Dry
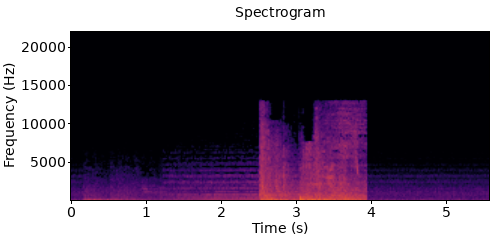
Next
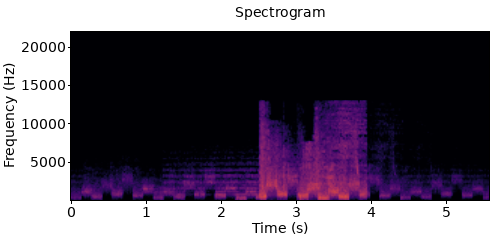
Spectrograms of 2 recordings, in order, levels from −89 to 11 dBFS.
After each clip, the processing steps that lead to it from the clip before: frequency-shifting echo 494 ms, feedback 37%, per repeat -96 Hz, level -22.5 dB; step-sequenced high-pass 7.3 Hz 360–2800 Hz; trim -6.5 dB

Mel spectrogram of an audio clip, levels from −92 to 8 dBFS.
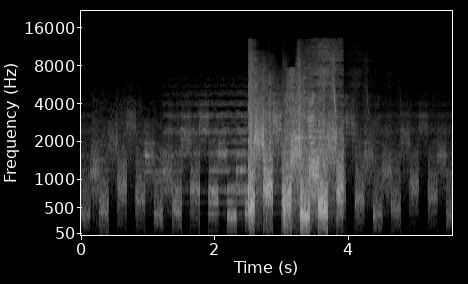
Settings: treble shelf 5.4 kHz -10 dB; trim +7.5 dB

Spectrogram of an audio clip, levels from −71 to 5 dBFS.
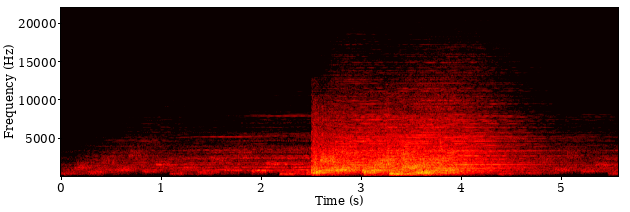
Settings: reverse; upward compressor, threshold -43 dBFS; reverse; pitch-shifted reverb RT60 1.5 s, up +7 st, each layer -2 dB, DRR 1 dB

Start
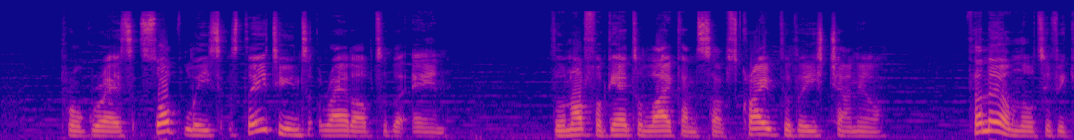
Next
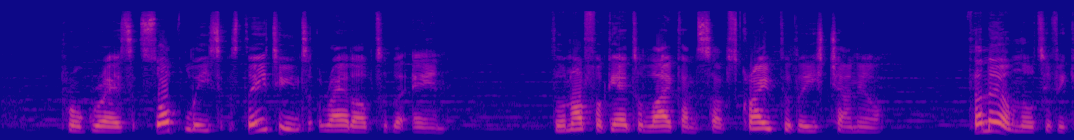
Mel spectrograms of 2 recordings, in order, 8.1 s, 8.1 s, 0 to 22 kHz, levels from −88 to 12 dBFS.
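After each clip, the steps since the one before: elliptic high-pass 370 Hz, stop band 70 dB; trim -6 dB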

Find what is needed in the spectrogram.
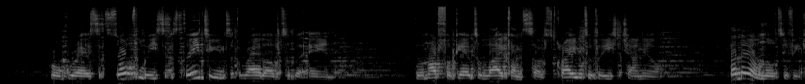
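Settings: tremolo saw up 11 Hz, depth 40%; saturation -32.5 dBFS, distortion -14 dB; decay stretcher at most 26 dB/s; trim +1.5 dB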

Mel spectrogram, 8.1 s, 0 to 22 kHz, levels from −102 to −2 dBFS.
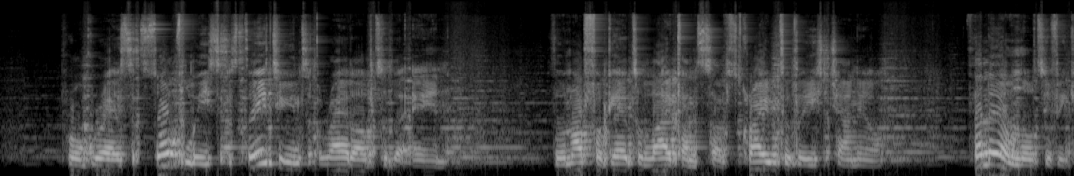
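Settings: feedback comb 60 Hz, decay 0.33 s, harmonics odd, mix 50%; trim +4.5 dB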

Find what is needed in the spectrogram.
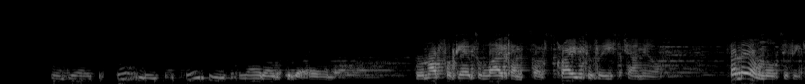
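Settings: level rider gain up to 4 dB; low-pass sweep 200 Hz -> 1.9 kHz, 2.12–4.59 s; distance through air 230 m; trim -1.5 dB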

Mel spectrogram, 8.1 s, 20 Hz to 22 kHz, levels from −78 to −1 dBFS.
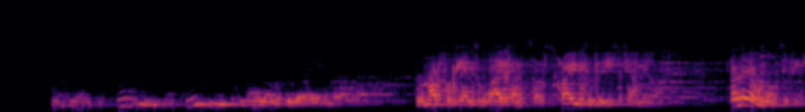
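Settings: FDN reverb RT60 1.2 s, low-frequency decay 1.35×, high-frequency decay 0.75×, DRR 9.5 dB; trim +3.5 dB

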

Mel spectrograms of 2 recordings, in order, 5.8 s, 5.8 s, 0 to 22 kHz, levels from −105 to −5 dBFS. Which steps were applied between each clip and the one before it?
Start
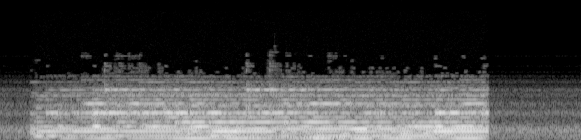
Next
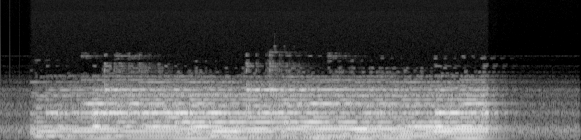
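tilt EQ +2 dB/octave; on a send: feedback delay 97 ms, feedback 41%, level -12.5 dB; on the sum: trim +4 dB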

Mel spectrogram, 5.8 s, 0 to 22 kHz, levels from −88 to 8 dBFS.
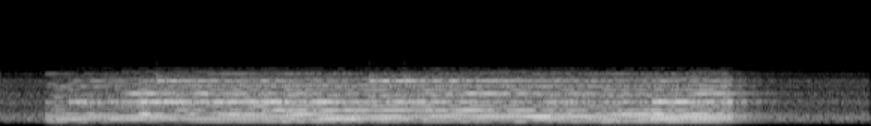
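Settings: Chebyshev band-pass 190–1900 Hz, order 5; trim +2 dB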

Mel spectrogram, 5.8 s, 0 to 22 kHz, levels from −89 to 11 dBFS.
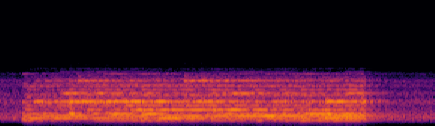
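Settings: peaking EQ 550 Hz +4 dB 1.4 oct; in parallel at +3 dB: compression, threshold -23 dBFS, peak gain reduction 14 dB; on the sum: trim -5 dB

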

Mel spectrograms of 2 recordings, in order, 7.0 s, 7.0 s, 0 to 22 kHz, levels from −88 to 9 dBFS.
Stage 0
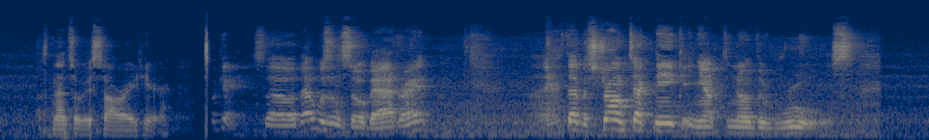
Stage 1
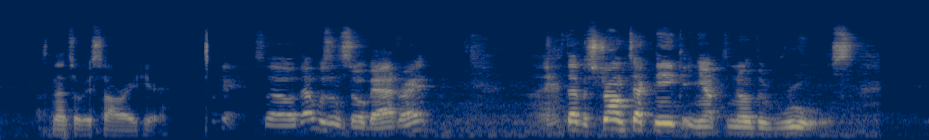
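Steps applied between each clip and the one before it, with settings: spectral contrast expander 1.5:1; trim +4.5 dB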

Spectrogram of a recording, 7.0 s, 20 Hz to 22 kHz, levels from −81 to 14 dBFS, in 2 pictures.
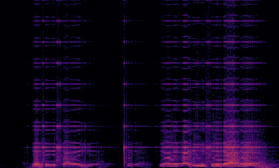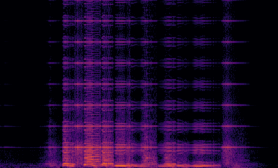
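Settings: sorted samples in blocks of 16 samples; treble shelf 3.7 kHz -8.5 dB; decay stretcher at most 82 dB/s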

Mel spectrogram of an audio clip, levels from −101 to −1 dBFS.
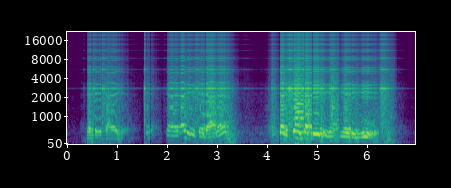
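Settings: waveshaping leveller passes 2; trim +2 dB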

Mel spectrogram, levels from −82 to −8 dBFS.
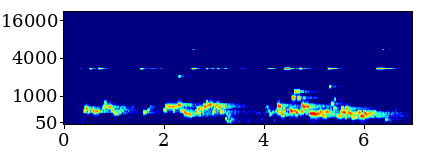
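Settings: loudest bins only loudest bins 2; reverberation RT60 0.95 s, pre-delay 7 ms, DRR 17 dB

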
